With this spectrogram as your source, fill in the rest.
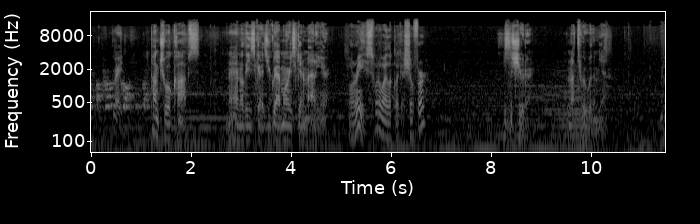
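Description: A second man answers in a low, calm voice.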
